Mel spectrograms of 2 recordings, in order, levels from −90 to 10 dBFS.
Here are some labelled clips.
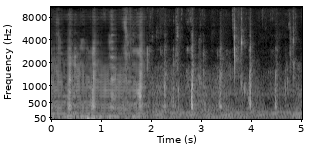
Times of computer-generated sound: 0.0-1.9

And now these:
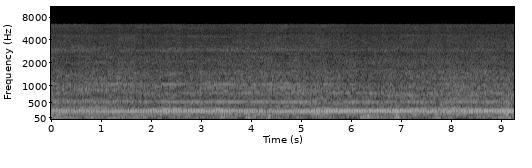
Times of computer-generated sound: 0.0-9.3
